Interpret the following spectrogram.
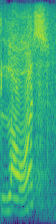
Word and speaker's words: Lois: the plant Lois Lois my name is Lois not Lois Dave why is everybody in tight believe me name wrong it's Lois L owe you I s Lois Louise Lucy now I'm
